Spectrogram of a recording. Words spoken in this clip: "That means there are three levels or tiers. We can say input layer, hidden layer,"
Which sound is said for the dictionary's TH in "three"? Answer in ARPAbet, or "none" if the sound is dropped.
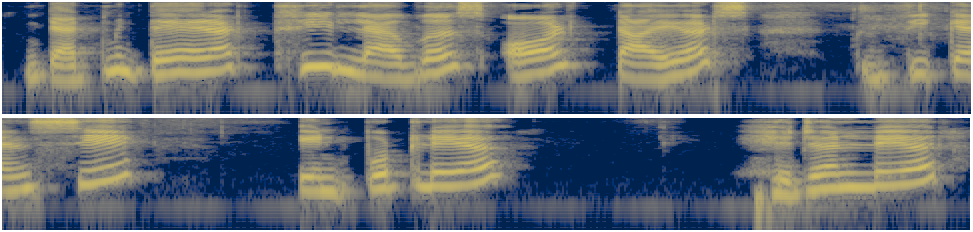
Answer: T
